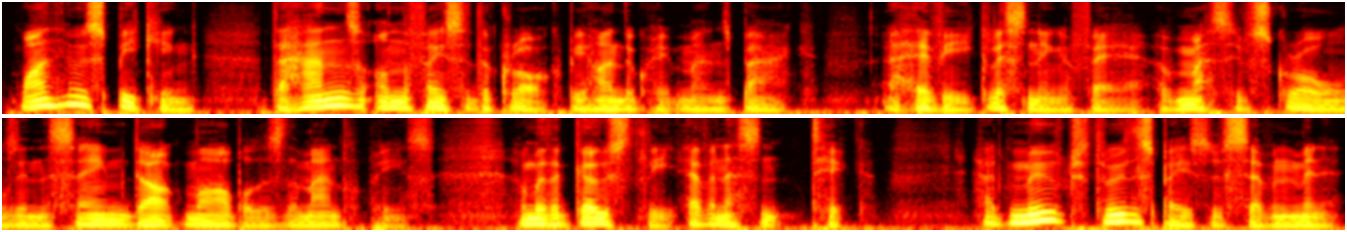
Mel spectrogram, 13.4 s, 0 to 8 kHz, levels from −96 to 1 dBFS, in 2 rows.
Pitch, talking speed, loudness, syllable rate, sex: 95 Hz, 195 wpm, -21 LUFS, 5.9 syllables/s, male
